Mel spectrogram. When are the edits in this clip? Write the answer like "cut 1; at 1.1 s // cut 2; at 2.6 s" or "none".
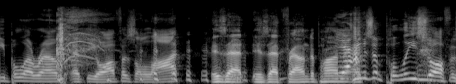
cut 1; at 3.6 s

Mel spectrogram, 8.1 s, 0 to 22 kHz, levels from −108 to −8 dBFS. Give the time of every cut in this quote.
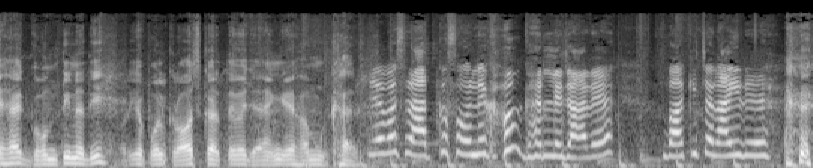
cut 1; at 3.6 s

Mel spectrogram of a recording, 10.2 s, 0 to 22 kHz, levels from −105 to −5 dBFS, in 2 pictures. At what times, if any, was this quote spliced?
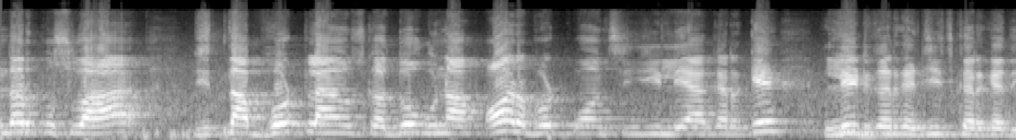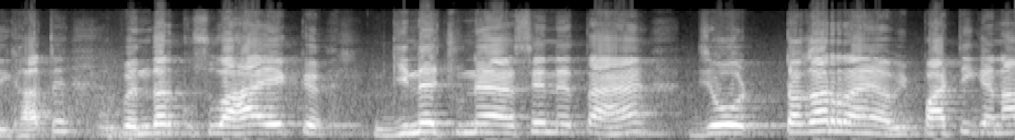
cut 1; at 5.5 s

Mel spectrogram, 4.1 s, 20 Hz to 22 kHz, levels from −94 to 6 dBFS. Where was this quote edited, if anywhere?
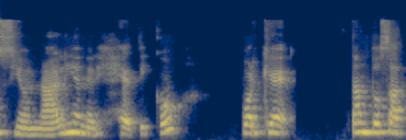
cut 1; at 3.0 s

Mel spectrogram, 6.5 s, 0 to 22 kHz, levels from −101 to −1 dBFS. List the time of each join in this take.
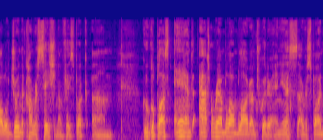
none

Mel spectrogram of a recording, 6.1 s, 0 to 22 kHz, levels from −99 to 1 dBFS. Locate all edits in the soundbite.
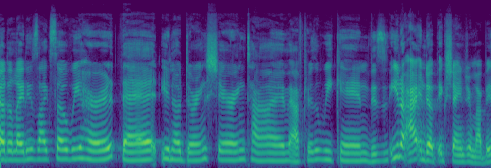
cut 1; at 4.8 s

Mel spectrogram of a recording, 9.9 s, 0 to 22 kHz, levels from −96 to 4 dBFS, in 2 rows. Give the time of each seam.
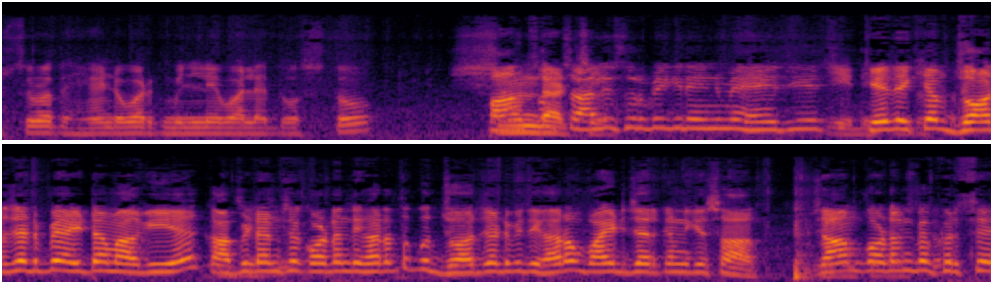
cut 1; at 4.2 s // cut 2; at 8.8 s

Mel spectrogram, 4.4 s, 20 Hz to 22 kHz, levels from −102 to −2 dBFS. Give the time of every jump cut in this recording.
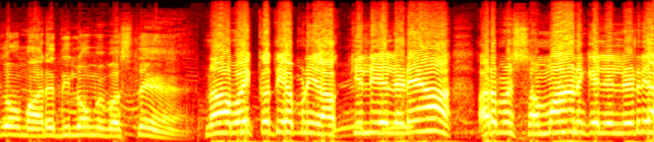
cut 1; at 1.2 s

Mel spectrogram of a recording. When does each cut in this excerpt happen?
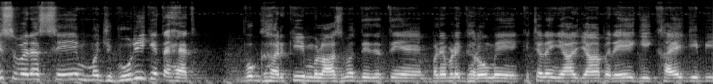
none

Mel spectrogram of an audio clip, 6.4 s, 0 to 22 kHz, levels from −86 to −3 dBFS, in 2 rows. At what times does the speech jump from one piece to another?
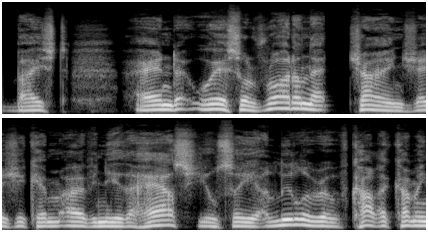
none

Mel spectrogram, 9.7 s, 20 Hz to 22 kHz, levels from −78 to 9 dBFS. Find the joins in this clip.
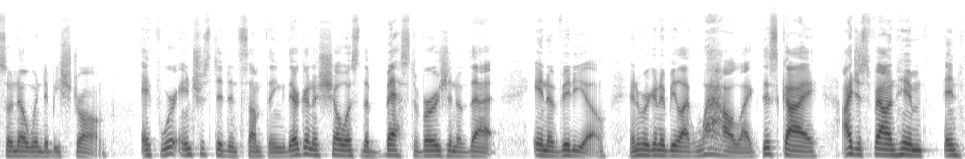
cut 1; at 1.3 s

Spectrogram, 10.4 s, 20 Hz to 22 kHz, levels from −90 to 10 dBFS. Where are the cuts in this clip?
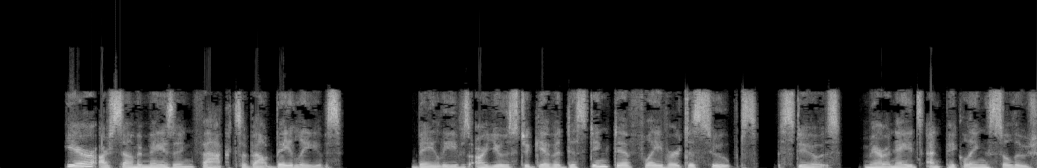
none

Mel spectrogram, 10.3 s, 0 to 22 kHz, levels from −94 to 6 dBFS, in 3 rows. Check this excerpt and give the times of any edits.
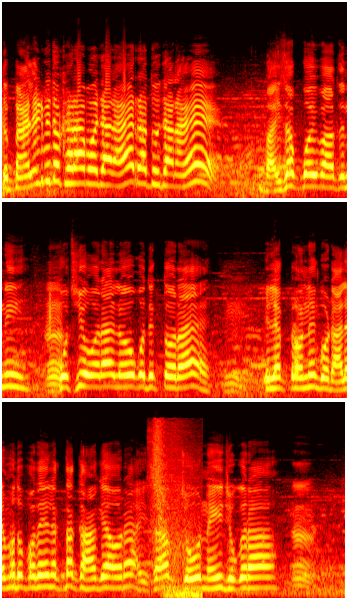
cut 1; at 8.4 s

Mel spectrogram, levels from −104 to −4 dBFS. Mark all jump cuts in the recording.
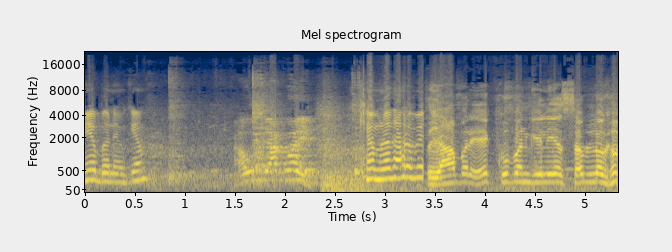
cut 1; at 3.4 s

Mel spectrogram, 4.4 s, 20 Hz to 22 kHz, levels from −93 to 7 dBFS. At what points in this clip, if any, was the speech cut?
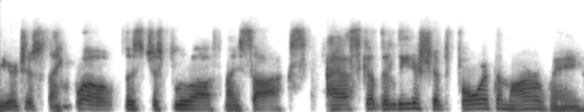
cut 1; at 0.9 s // cut 2; at 2.0 s

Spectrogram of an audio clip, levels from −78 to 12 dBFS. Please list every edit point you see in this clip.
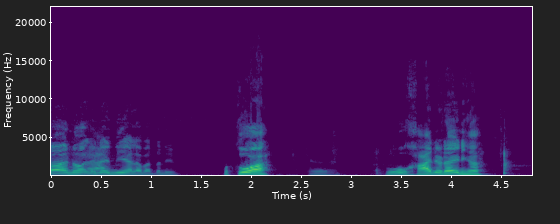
cut 1; at 0.9 s

